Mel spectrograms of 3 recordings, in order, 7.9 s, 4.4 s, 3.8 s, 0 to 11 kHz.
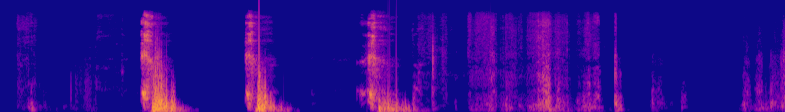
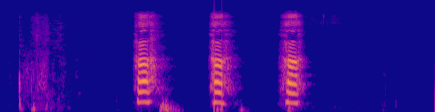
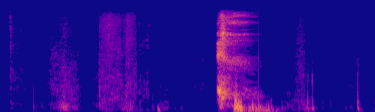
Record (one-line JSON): {"three_cough_length": "7.9 s", "three_cough_amplitude": 28991, "three_cough_signal_mean_std_ratio": 0.28, "exhalation_length": "4.4 s", "exhalation_amplitude": 28873, "exhalation_signal_mean_std_ratio": 0.26, "cough_length": "3.8 s", "cough_amplitude": 26114, "cough_signal_mean_std_ratio": 0.24, "survey_phase": "beta (2021-08-13 to 2022-03-07)", "age": "18-44", "gender": "Female", "wearing_mask": "No", "symptom_sore_throat": true, "symptom_fatigue": true, "symptom_headache": true, "smoker_status": "Never smoked", "respiratory_condition_asthma": false, "respiratory_condition_other": false, "recruitment_source": "Test and Trace", "submission_delay": "3 days", "covid_test_result": "Positive", "covid_test_method": "RT-qPCR", "covid_ct_value": 38.6, "covid_ct_gene": "N gene"}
